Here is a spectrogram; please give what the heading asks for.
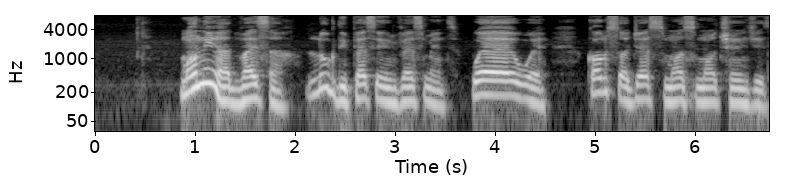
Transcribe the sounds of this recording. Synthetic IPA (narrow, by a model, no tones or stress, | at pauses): mɔniadvaɪsalukdipɛsĩnĩnvɛstmɛ̃nt | wɛwɛ | kɔ̃msɔd͡ʒɛstsmɔlsmɔlt͡ʃẽnd͡ʒis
